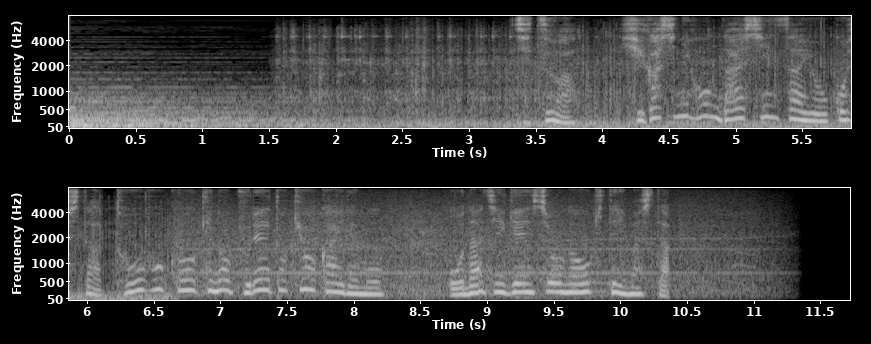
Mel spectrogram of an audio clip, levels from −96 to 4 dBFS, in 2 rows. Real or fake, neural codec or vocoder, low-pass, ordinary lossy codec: real; none; none; none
